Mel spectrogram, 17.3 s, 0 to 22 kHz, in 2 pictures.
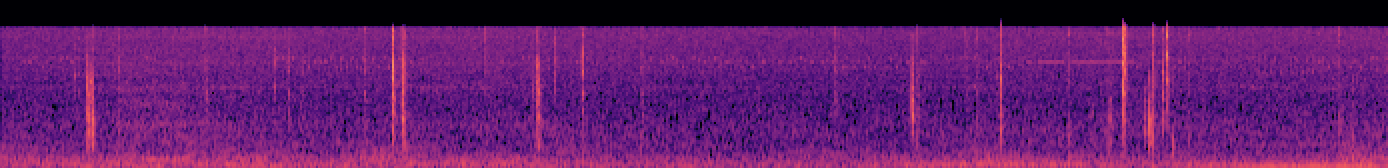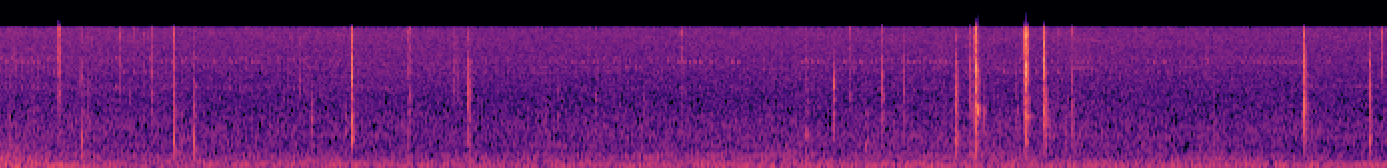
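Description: Faint low rumble of a distant Boeing 787-9 jet airliner climbing away, with scattered sharp clicks from the camera being handled, loudest in a small cluster near the end.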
